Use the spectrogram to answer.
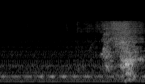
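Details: Mechanical ventilator heard during a podcast recorded by its ventilator-dependent host: steady low machine hum, then a rising rush of air as a breath is delivered.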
